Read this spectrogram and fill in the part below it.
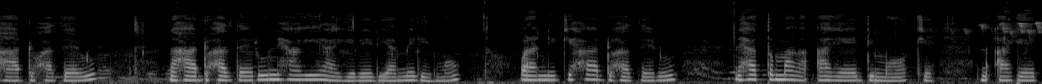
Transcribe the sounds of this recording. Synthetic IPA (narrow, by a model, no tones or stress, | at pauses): hadohaðɛɾu | naɦaːdohaðɛɾuneɦaɣeɾaɣeɾeɾiameɾimo | oɾaniːɡehaːdohaðɛɾu | neɦatomaɣaʔaɣɛːdimɔkʰɛnaʔaɣɛ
